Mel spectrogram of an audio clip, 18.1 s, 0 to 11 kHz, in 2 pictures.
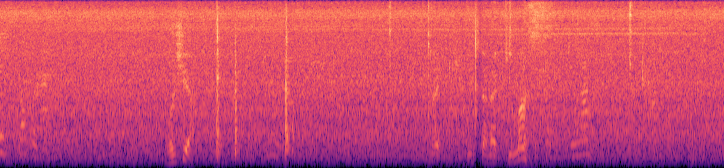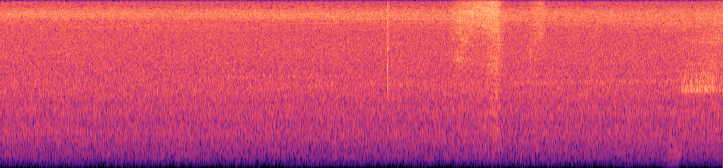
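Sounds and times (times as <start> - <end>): rushing running water: 0.0 - 18.0
short hiss: 14.6 - 16.0, 17.4 - 18.0.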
